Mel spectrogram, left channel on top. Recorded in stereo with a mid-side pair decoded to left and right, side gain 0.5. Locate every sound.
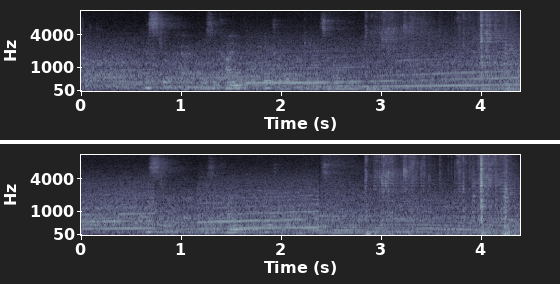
0.6 s a man speaking: 55° left, 3.5 m
2.8 s sawing: 50° right, 2.5 m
